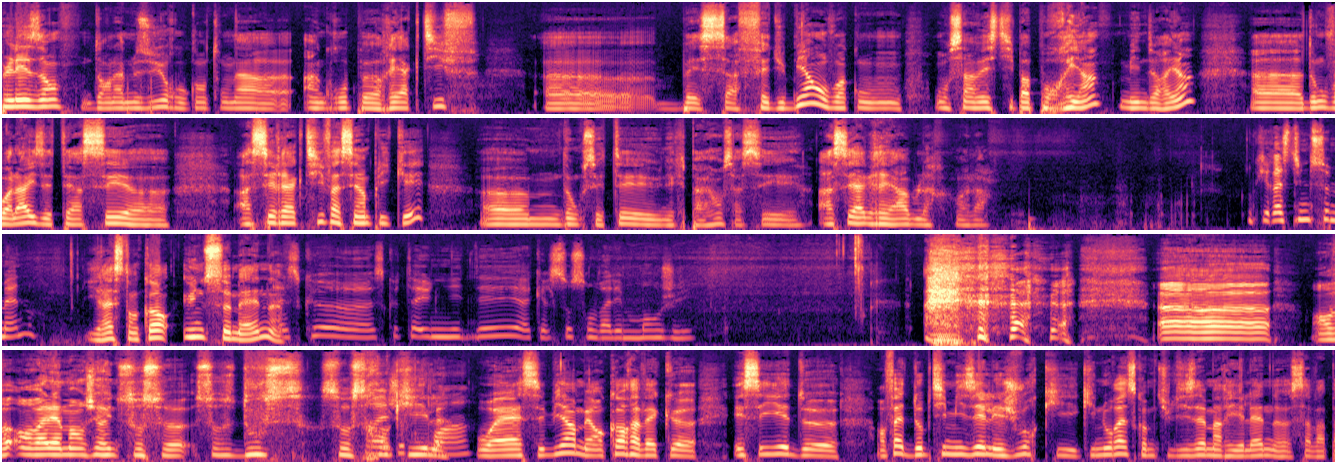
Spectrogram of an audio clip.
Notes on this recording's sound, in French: C'est installée dans le golfe de Santa GIulia que l'équipeenregistrecette émission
